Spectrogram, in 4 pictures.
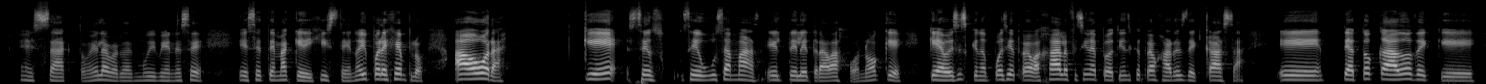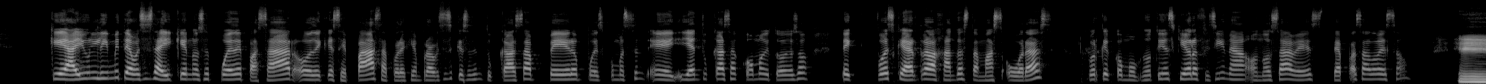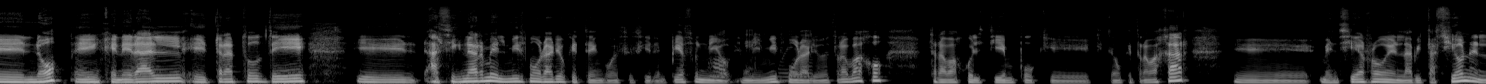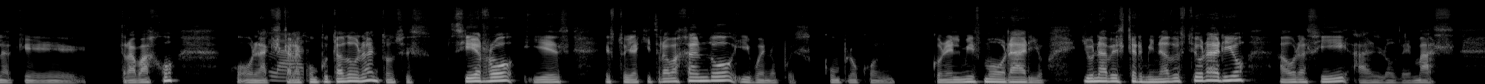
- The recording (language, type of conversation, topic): Spanish, podcast, ¿Hasta qué punto mezclas tu vida personal y tu vida profesional?
- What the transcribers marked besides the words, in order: none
